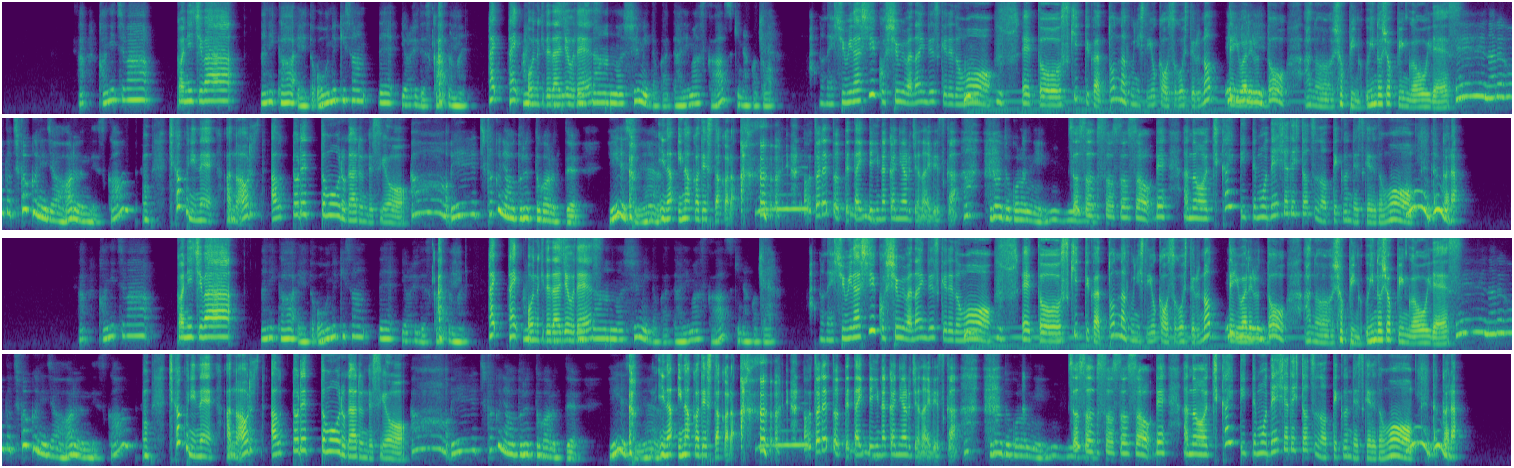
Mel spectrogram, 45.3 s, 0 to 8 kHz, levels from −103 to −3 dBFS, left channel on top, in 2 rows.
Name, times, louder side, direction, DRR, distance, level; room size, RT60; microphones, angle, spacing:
voice 1, 1.1-2.2 3.9-7.0 7.8-7.9 8.3-11.6 14.4-15.0 18.3-19.0 21.8-24.7 26.0-26.2 28.8-31.3 31.8-32.5 33.9-34.7 35.4-35.7 37.1-39.0 43.7-44.4, left 2 dB, 75° left, 0.9 m, -27 dB
voice 2, 2.6-3.4 7.3-8.9 11.4-11.6 12.3-18.1 18.4-21.8 24.8-28.7 29.0-29.2 32.0-37.6 38.6-44.4, right 4 dB, 25° right, 0.7 m, -24 dB
sound 1, 14.4-21.9, right 4 dB, ahead, 4.4 m, -47 dB
9.0 x 6.3 x 4.8 m
head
